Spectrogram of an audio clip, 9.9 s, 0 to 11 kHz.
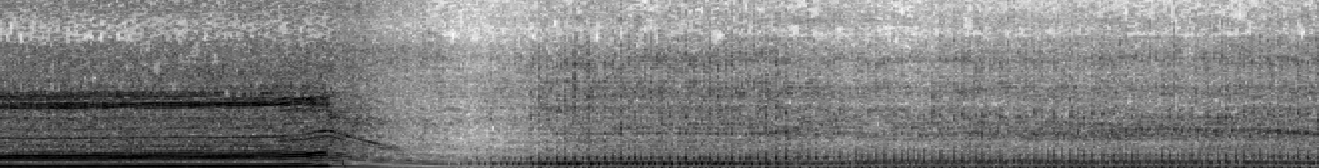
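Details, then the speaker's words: Stihl MS180C 32cc chainsaw after low-speed screw opened 1/8 turn: high revs drop as the chain bites a log, then hold strong and even through the cut; bogs slightly under pressure when cold, better once warm. "okay so for a little tiny saw uh 32cc saw it actually works quite well"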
